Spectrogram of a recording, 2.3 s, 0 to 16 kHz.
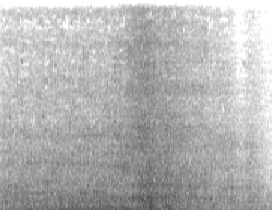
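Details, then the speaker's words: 1966 Ford F250 after fuel tank reinstall: engine swells briefly on throttle then sags, dies and won't rev; runs only until the carburetor float bowl empties, owner suspects fuel not being pumped fast enough. "Yeah, it's running out of fuel in the bowl. So, I don't think it's getting fuel as fast as it should."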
